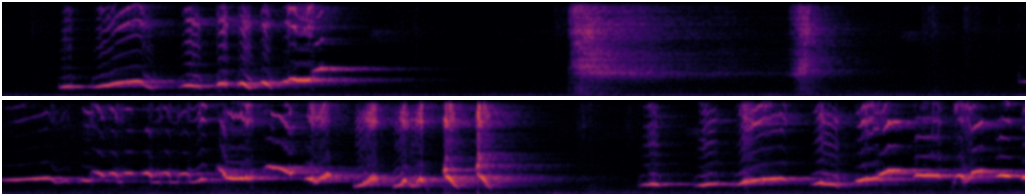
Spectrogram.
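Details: Varied White-rumped shama song for coaxing a caged shama to sing: rising whistled runs, two brief harsh bursts, then long rapid sequences of whistles and chatters that climb and fall.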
